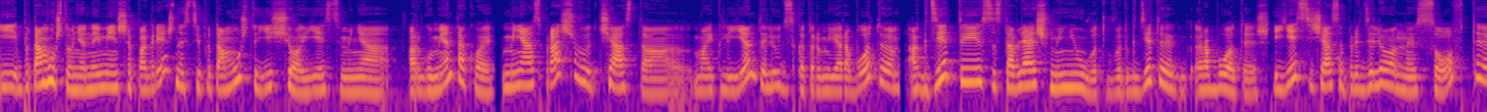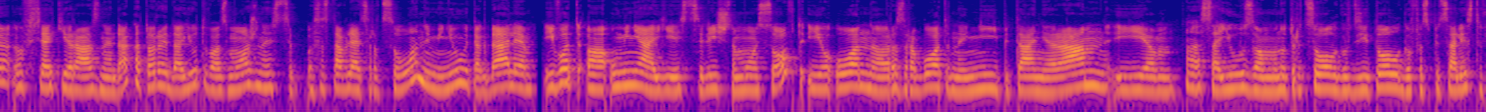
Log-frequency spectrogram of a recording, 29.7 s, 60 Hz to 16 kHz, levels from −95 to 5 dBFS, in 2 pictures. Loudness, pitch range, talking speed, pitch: -26 LUFS, 175-220 Hz, 150 wpm, 195 Hz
